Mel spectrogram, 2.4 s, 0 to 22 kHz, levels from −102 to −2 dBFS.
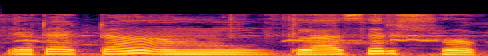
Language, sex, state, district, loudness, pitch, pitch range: Bengali, male, Tripura, Unakoti, -13 LUFS, 150 Hz, 145-165 Hz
